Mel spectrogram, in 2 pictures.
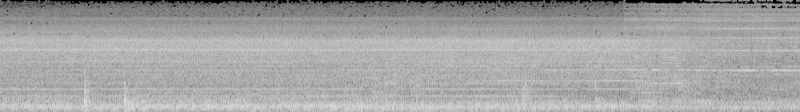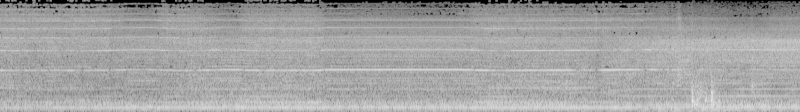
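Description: Sliding-table circular panel saw running steadily while its blade rips along paulownia slab-edge offcuts to edge them into boards. A higher whine joins about halfway through, and there are two light knocks near the start.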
